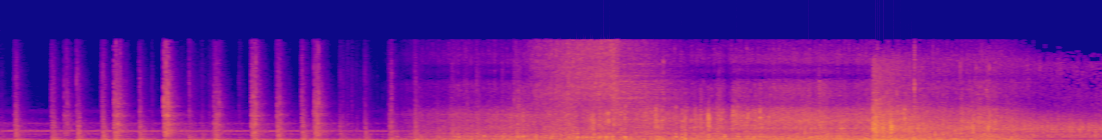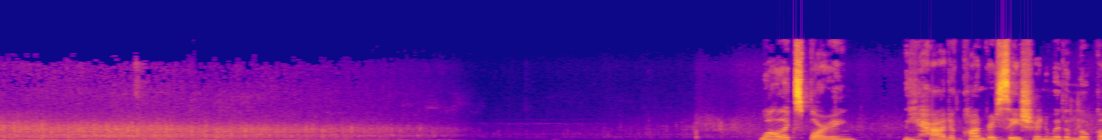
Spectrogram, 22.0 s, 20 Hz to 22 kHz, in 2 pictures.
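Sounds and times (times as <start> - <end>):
wind buffeting microphone: 3.8 - 17.4
vehicle driving past on gravel: 3.9 - 18.6.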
